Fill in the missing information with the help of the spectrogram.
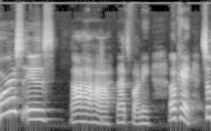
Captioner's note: laughs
